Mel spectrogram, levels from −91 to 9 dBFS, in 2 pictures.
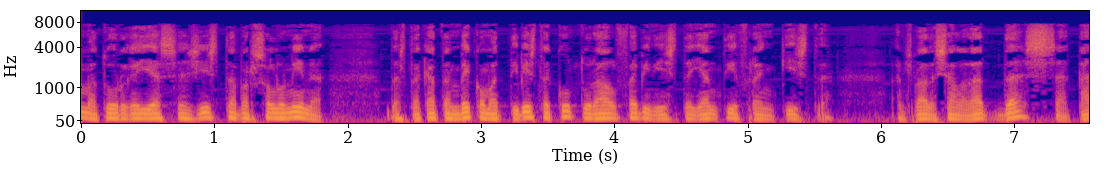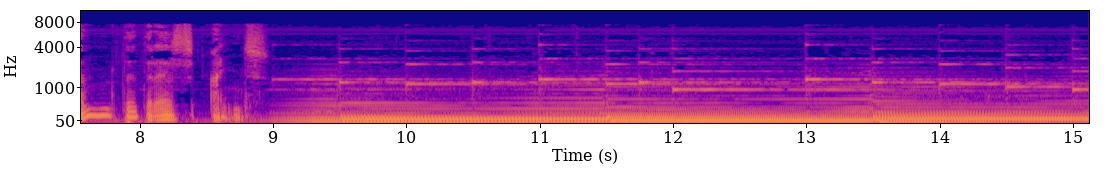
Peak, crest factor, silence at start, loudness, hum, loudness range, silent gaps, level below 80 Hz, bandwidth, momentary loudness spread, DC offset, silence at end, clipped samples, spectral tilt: -4 dBFS; 18 dB; 0 s; -24 LUFS; none; 5 LU; none; -28 dBFS; 8 kHz; 9 LU; under 0.1%; 0 s; under 0.1%; -6 dB/octave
